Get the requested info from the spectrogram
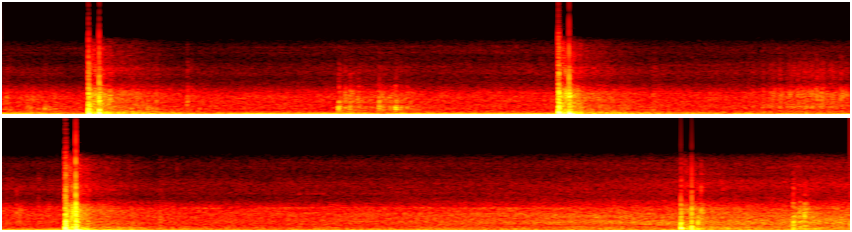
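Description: Aerial firework shells bursting overhead: four sharp, loud bangs a couple of seconds apart, with a pair of fainter pops between the first two, over a steady low hum.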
